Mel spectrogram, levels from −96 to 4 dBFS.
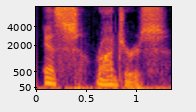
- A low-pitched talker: Yes, low, 115 Hz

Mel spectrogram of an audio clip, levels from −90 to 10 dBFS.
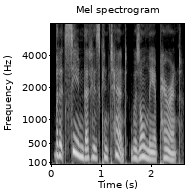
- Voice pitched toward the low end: No, high, 200 Hz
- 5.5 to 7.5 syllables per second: Yes, 5.6 syllables/s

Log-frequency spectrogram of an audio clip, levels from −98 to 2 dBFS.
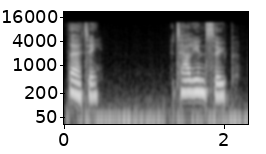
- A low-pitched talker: No, high, 195 Hz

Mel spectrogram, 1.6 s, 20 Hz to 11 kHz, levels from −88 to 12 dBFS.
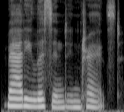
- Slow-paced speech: Yes, slow, 115 wpm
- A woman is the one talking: Yes, female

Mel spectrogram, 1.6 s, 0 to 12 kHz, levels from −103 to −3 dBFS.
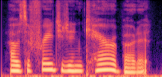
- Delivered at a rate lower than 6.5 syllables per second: No, 7.3 syllables/s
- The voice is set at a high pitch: Yes, high, 195 Hz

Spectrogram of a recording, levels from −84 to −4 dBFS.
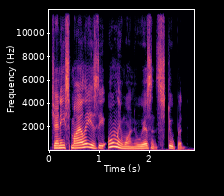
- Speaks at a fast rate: No, average, 185 wpm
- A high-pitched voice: Yes, high, 205 Hz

